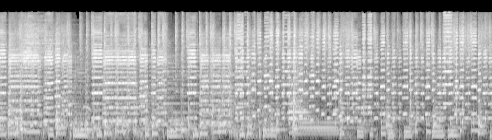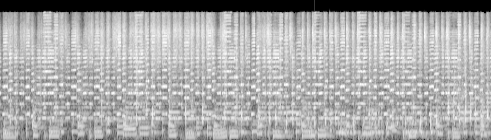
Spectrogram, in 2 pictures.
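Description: Vallenato band playing an instrumental passage led by a diatonic button accordion, running fast melodic lines over an electric bass and a steady percussion beat.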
